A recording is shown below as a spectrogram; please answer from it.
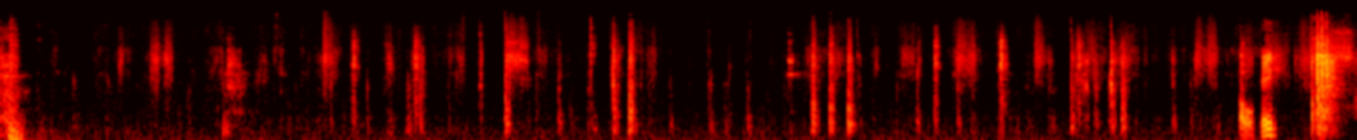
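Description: A knock, then irregular small clicks and taps of a door-lock latch bolt being handled and pressed into its recess in the door edge.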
